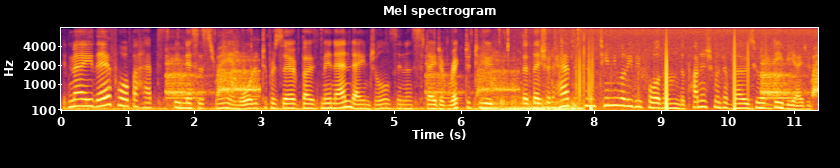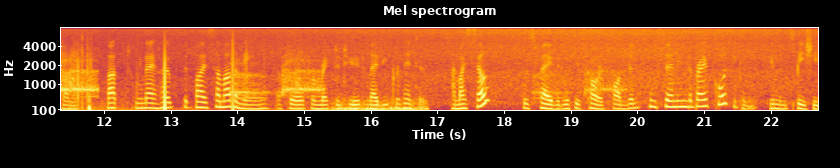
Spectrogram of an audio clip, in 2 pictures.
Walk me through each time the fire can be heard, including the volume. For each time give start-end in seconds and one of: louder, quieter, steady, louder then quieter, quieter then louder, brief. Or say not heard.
0.0-16.9 louder then quieter.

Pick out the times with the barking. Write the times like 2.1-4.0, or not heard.
1.6-3.0, 5.5-6.9, 10.4-11.9, 13.8-15.3, 18.4-19.9.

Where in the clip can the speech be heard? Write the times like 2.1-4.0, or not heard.
0.0-22.6.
